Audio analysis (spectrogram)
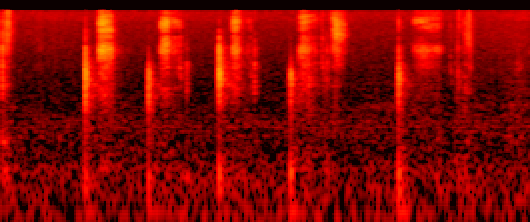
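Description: A hand writes words in white chalk on a large, flat, dark blackboard. Sharp, clicky chalk taps for punctuation alternate with short, bright scratching strokes. The sound is quiet and crisp, with no ringing after each tap.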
